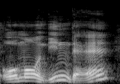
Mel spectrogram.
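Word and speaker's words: 主に: 그런데 니가 오더라도 발음은 똑같이 오모니인데 이때의 주자는 주로가 돼.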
